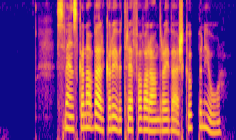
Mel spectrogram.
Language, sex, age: Swedish, female, 52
